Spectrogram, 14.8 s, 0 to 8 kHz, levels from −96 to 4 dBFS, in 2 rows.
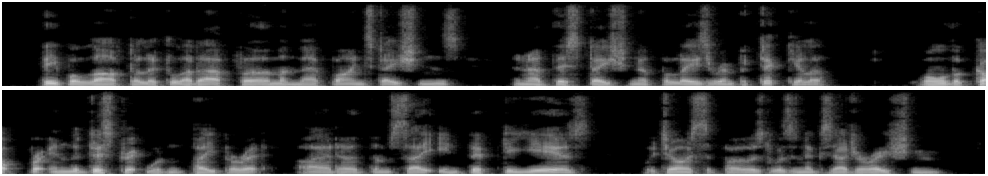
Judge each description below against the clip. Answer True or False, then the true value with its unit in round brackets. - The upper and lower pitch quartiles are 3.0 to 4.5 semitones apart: False (2.5 semitones)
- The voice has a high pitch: False (105 Hz)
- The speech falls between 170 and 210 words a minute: True (175 wpm)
